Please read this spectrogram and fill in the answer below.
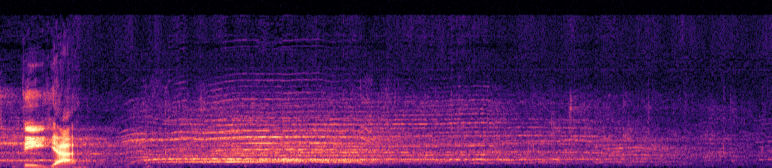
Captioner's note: audience cheering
